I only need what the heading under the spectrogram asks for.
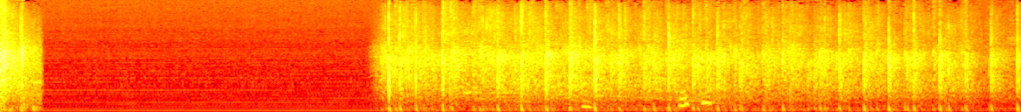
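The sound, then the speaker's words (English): A brief noisy burst opens, then near-silence, before an audience applauds the actors of a play, with sustained, dense applause from about four seconds on, many hands clapping steadily and loudly until the end. “Just want to give them one more round of applause.”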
